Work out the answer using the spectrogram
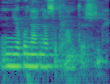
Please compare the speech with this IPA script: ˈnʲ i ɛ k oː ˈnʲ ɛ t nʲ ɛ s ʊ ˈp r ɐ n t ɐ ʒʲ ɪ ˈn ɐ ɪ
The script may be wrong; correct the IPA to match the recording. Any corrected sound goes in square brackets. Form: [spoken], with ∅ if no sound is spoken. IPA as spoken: ˈnʲ i ɛ k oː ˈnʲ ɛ t nʲ ɛ s ʊ ˈp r ɐ n t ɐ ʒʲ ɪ ˈn ɐ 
